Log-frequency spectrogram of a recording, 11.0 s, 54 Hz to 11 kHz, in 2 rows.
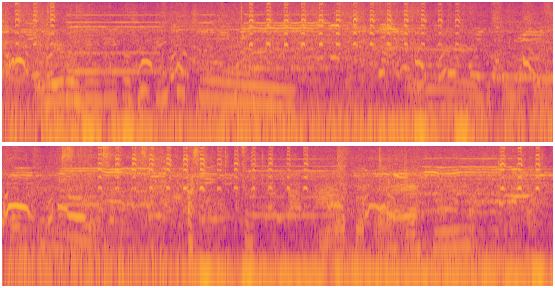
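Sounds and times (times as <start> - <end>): overlapping voices: 0.0 - 11.0
squeaky gliding calls: 0.0 - 11.0.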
